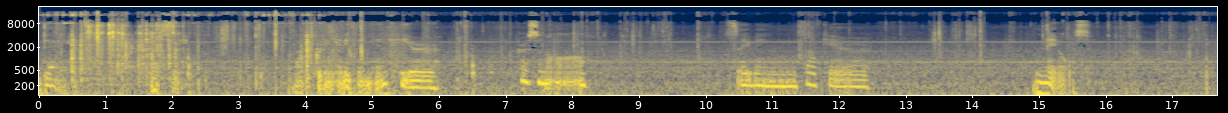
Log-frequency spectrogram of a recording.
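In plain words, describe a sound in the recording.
Paper pages rustle and flip as a planner is handled.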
